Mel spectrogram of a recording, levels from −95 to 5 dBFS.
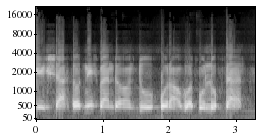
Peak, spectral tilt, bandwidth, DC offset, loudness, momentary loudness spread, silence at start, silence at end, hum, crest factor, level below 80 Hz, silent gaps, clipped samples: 0 dBFS; -3.5 dB/octave; 10 kHz; under 0.1%; -13 LUFS; 3 LU; 0 s; 0 s; none; 14 dB; -54 dBFS; none; under 0.1%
